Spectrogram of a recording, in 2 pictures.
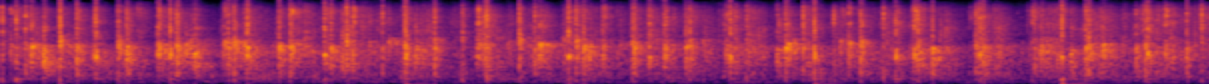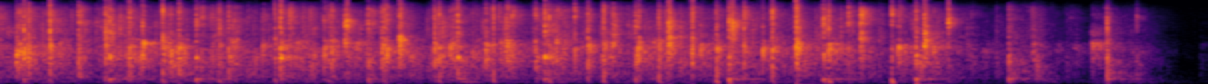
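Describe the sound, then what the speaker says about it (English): Standing applause at a public hearing for Mr. Clark's retirement, loud close clapping from a room of people with distinct individual claps, sustained before tapering off at the end. "a warm round of applause"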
